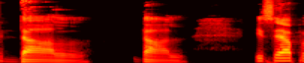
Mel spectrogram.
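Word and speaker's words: dal: pronunciation बता देता हूं आप इसे दाल नहीं बोल सकते आप इसे क्या बोलेंगे डाल डाल इसे आप रायता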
